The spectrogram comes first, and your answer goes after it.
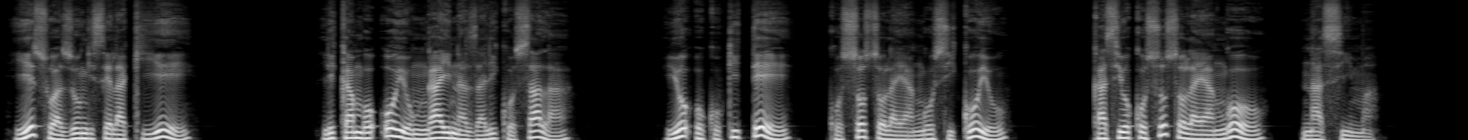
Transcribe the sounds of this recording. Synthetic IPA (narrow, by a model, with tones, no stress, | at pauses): je˦su˨a˨zo˨ŋɡi˨se˨la˨ki˦je˦ | li˨ka˨mbo˨ʔo˦jo˨ŋɡa˦i˦na˨za˨li˦ko˨sa˦la˨ | jɔ˦ʔo˨ko˨ki˦tɛ˦ | ko˨so˦so˨la˨ja˨ŋɡo˦si˨ko˦jo˨ | ka˨si˨o˨ko˨so˦so˨la˨ja˨ŋɡo˦ | na˨si˨ma˨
